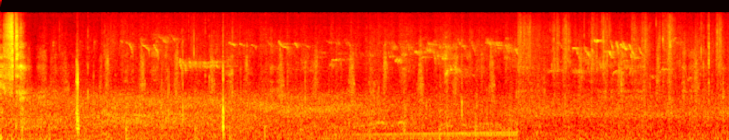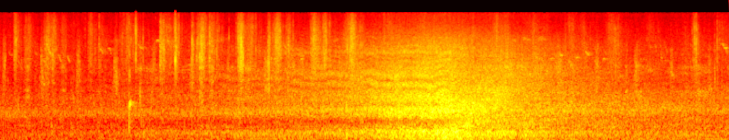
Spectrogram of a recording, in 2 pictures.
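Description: Footsteps on a roadside pavement. Near the end a vehicle passes on the road, growing louder, at its loudest a couple of seconds before the end, then fading.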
